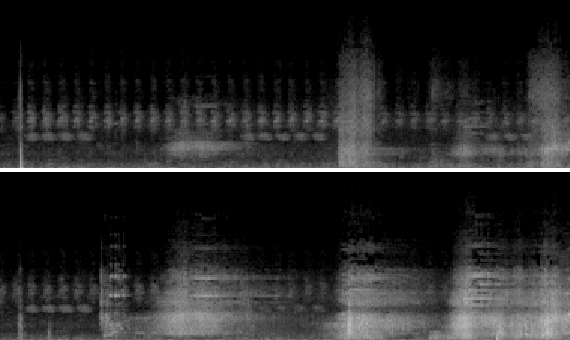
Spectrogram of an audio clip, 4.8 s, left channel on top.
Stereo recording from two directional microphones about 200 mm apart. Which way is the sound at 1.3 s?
45° right (ahead or behind).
